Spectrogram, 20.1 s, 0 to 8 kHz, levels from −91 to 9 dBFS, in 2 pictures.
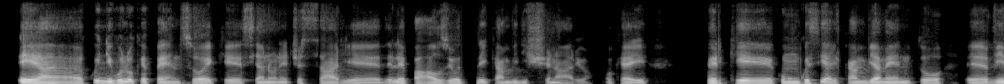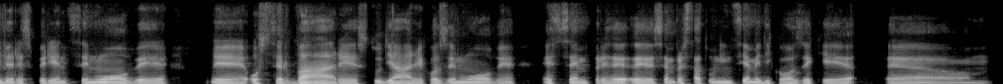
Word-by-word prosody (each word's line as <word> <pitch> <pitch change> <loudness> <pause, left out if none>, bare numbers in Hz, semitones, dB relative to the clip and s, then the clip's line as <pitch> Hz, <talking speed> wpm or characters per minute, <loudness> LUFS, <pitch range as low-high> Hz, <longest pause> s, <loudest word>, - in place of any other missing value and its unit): E, 150 -3 +10
uhm, 130 -1 +2
quindi 165 -8 +5
quello 140 +3 +6
che 160 +3 -1
penso 130 -1 0
è 105 -2 +1
che 100 -1 -3
siano 110 +1 -3
necessarie 110 -3 -4
delle 110 +5 +1
pause 110 +1 -2
o 115 -1 0
dei 100 0 -3
cambi 100 0 -4
di 95 - -8
scenario, 85 -2 -10
okay? 100 0 -3 0.6
Perché 125 0 +4
comunque, 135 0 +2
sia 140 +2 +1
il 120 -2 -5
cambiamento, 115 -3 +1 0.2
uhm, 110 +1 0
vivere 125 +1 +1
esperienze 120 -1 -4
nuove, 105 -1 +2 0.4
ehm, 110 -1 +1
osservare, 115 -2 +1
studiare 115 0 -2
cose 115 0 -3
nuove 110 -2 -2 0.2
è 120 - -4
sempre, 125 0 -1
ehm, 120 0 +2
è - - +1
sempre 135 +2 -4
stato 130 -3 -6
un 115 - -1
insieme 115 +1 0
di 120 +1 -5
cose 115 -1 -3
che 110 +1 -3 0.2
ehm, 95 -4 -7
115 Hz, 130 wpm, -22 LUFS, 105-125 Hz, 0.6 s, E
